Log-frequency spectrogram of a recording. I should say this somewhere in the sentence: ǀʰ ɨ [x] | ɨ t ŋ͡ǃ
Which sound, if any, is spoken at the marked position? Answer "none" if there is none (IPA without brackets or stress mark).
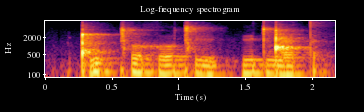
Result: none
